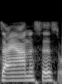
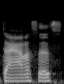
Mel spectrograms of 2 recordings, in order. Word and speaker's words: Dionysus: There's a GameOnesis, it's like a blend of gaming and Dionysus, or Dionysus, depending on how you want to pronounce that. I pronounce it Dionysus.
